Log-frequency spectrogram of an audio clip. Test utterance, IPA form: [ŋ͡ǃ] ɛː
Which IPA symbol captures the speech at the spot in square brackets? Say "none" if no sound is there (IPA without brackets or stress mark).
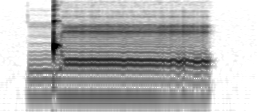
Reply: ŋ͡ǃ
